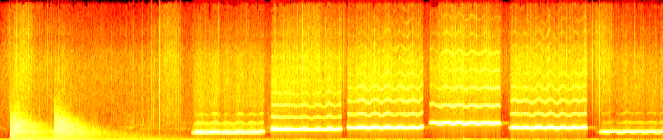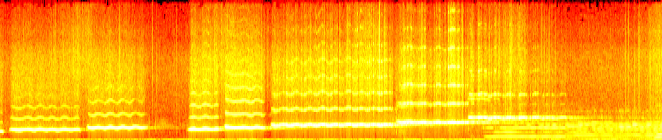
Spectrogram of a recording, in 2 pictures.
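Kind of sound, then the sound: signal or alarm, whistled signature theme melody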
